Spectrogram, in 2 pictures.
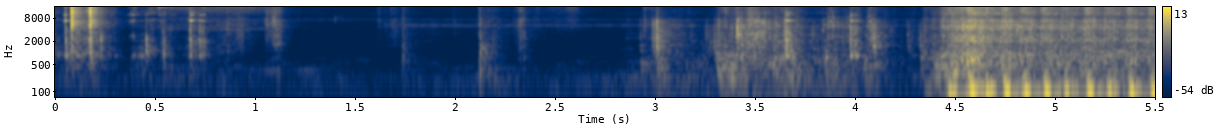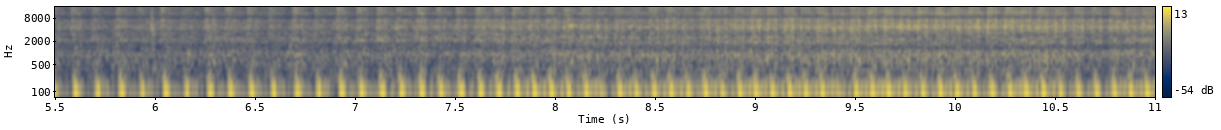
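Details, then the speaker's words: Yamaha Vega R four-stroke single, repaired after failing to start from lost compression (valves lapped, ring area cleaned), exhaust refitted: after some clatter it fires and settles into an even single-cylinder beat that picks up smoothly; runs healthy. "Oke Kang Bro, ini untuk Vega sudah selesai Kang Bro ya, dan sudah mau hidup."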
